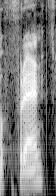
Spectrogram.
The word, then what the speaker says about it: friends: तो फ्रेंड्स में आप देखोगे, फ्रेंड्स में कि इसमें जो ये है फ्रे आई की साउंड नहीं आ रही है, क्योंकि इसमें हमारा जो आई है वो साइलेंट है, तो इसीलिए इसकी साउंड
